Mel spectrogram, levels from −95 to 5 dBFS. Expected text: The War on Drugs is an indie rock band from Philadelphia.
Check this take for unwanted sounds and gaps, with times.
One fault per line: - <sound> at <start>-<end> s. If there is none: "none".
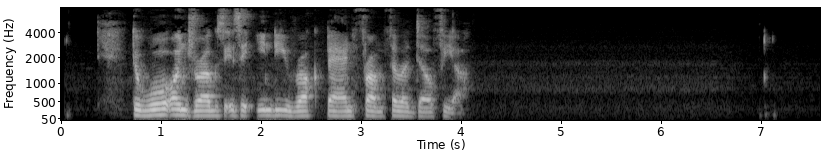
none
